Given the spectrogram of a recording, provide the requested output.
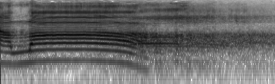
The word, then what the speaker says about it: আল্লাহ: পাকের নাম উচ্চারণ হচ্ছে আল্লাহ মুখটা একটু গোল হয়ে যাবে বলেন আল্লাহ আল্লাহ সুবহানাল্লাহ পৃথিবীতে বিভিন্ন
